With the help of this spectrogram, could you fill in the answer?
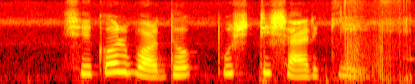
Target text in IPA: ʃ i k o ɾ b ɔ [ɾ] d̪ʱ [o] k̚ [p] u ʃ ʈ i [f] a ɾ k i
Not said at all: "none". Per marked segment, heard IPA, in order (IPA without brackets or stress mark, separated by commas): ɾ, o, p, ʃ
